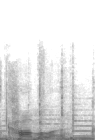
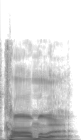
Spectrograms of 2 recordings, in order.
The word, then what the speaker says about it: Kamala: not Cala oh it's not Cela carela it's Kamala it's Kamala KLA Harris it's kamla what a racist that's a white racist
